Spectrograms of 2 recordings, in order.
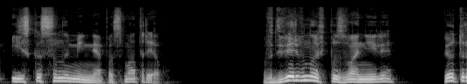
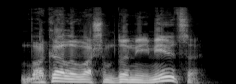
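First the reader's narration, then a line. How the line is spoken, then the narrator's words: Forced cheerful question. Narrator (Russian): Чуть более веселым голосом, чем требовалось, поинтересовался отец девушки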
